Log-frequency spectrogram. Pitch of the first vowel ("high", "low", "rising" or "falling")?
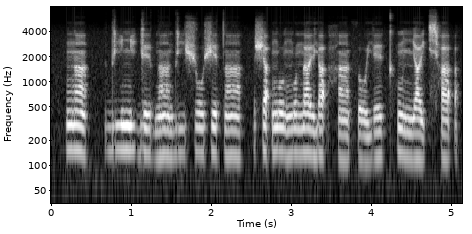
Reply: falling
